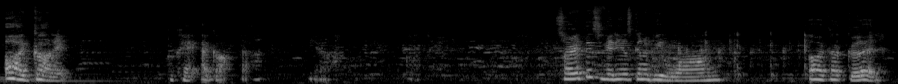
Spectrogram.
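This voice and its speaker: A woman's voice: medium pitch, unhurried, long pauses. A woman giving casual let's-play commentary, impatient, swearing and muttering to herself as she plays. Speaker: gamer. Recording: echoey room. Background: loud game music.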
